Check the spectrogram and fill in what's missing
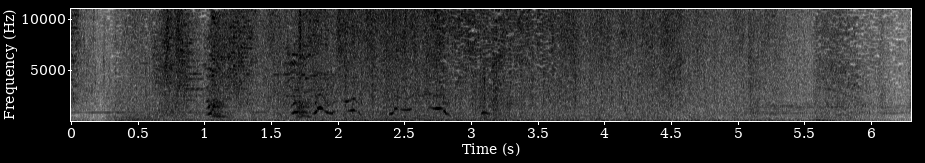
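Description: Dogs barking and yipping in the video game Dragon's Dogma 2, several sharp barks near the start amid busy combat noise and game music, with a steady dense background throughout.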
